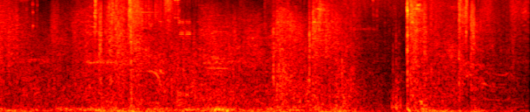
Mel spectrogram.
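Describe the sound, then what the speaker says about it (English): A precision flame shotgun fires in Destiny, heavy booming shots in a dense volley of gunfire and crashing impacts amid continuous game noise, loud and close throughout. "I'm using a, what's it called, a precision flame shotgun"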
